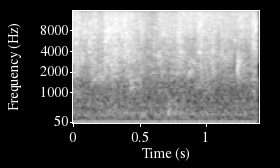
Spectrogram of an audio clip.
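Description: Steady running water from a tap while hair is rinsed between shampoos, a continuous hiss of moderate level with no talk over it.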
